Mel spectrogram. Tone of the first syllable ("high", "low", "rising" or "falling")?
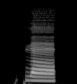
low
